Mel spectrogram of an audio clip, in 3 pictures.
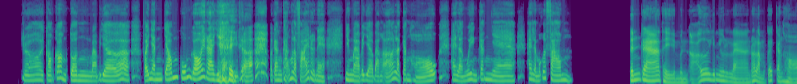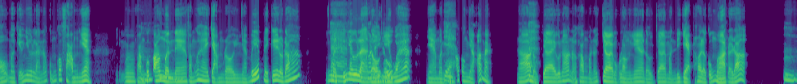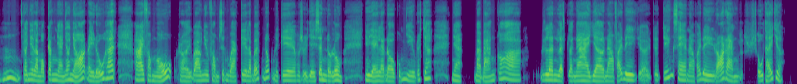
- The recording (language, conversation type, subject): Vietnamese, advice, Làm sao để giảm căng thẳng khi sắp chuyển nhà mà không biết bắt đầu từ đâu?
- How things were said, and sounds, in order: laughing while speaking: "về"; tapping; other background noise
